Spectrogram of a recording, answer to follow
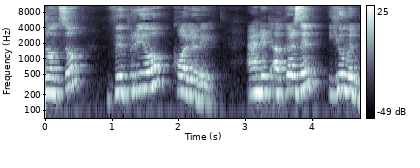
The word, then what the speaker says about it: Vibrio cholerae: It is caused by a bacteria Vibrio cholerae. Be careful of the pronunciation also. Vibrio cholerae.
